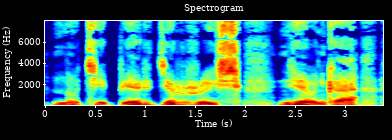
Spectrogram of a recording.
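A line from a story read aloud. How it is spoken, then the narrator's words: Hoarse, agitated wheeze. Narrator (Russian): севшим от волнения голосом просипел Бравант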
